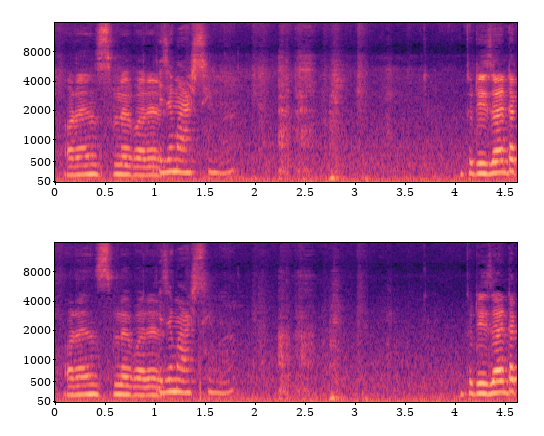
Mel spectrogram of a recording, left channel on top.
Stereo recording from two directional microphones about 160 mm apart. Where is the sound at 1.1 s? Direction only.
60° right (ahead or behind).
